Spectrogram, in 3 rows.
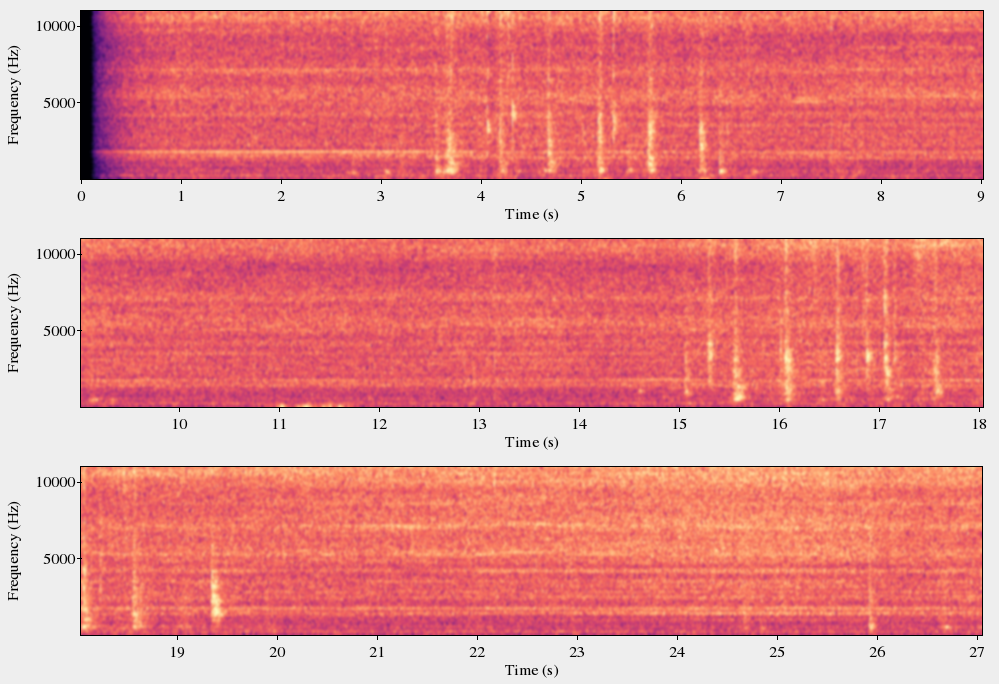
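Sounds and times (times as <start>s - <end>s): ventilation room hum: 0.2s - 27.0s.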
